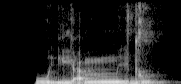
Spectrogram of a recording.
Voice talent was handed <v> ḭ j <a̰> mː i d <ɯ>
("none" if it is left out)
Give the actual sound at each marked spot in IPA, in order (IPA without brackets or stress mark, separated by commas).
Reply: w, a̰, u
